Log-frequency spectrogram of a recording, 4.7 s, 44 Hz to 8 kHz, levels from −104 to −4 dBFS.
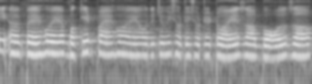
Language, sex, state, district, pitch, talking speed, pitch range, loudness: Punjabi, female, Punjab, Kapurthala, 270 Hz, 230 wpm, 255-295 Hz, -16 LUFS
